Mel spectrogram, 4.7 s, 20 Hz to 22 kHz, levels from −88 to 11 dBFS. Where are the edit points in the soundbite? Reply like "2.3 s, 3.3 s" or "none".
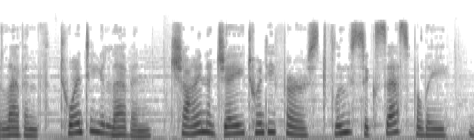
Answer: none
